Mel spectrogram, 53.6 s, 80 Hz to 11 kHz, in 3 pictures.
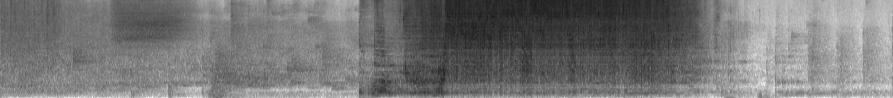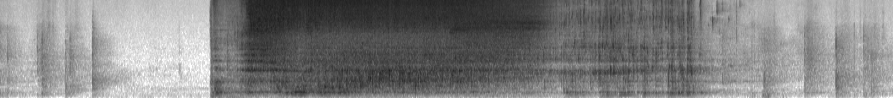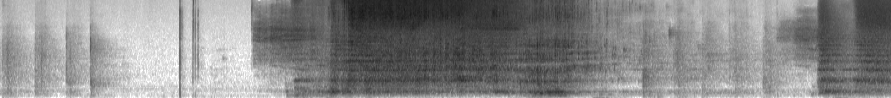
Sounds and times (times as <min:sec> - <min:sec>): Toilet flush: 0:00.0 - 0:04.8, 0:07.2 - 0:14.8, 0:22.1 - 0:32.4, 0:40.8 - 0:48.6, 0:51.4 - 0:53.5.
